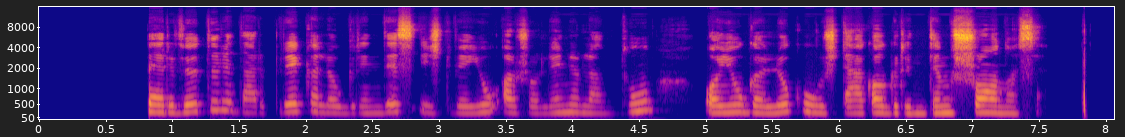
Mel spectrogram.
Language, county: Lithuanian, Tauragė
